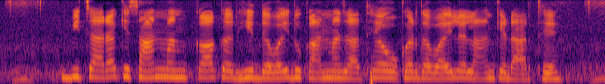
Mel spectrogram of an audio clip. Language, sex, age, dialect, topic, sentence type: Chhattisgarhi, female, 18-24, Eastern, agriculture, statement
